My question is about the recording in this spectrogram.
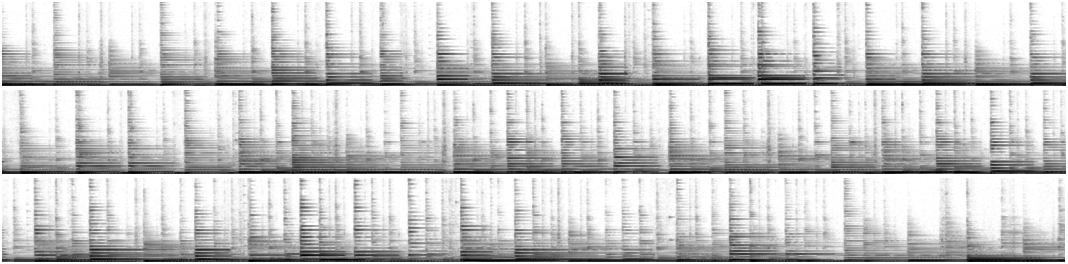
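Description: Background music: an acoustic guitar playing a quick run of plucked notes over a steady bass.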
